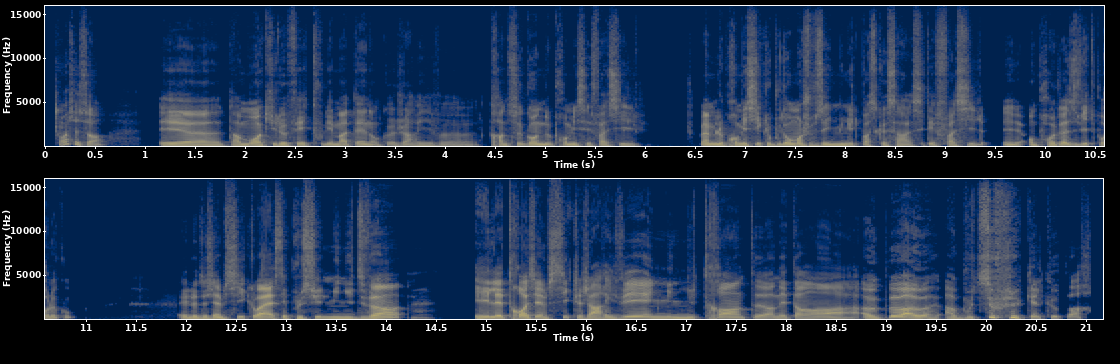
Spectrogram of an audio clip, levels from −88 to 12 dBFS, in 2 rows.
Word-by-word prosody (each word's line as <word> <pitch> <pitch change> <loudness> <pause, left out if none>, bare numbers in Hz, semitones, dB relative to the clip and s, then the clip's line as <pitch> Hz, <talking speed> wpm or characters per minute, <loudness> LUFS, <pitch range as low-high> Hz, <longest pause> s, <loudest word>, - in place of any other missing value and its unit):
Ouais - - -3
c'est - - -2
ça - - -5 0.5
et 130 -2 +2
heu, 125 -1 0
tu - - -10
as 125 - 0
moi 145 +4 +2
qui 145 -1 -5
le 130 -1 +1
fais 135 +1 -3
tous 125 - -16
les 120 0 -3
matins, 125 +2 -2
donc 120 +1 -8
heu, - - -7
j'arrive, 120 +2 -8
heu, 110 -2 -11 0.2
30 135 -2 -5
secondes, 140 -1 -1
le 115 - -3
1er 130 +2 -3
c'est 125 -1 -7
facile. 120 +4 -6 0.6
Même 135 0 +3
le 140 - +3
1er 155 +3 0
cycle 155 +1 -2
au - - -3
bout 125 - -7
d'un 135 - +3
moment 140 +1 +2
je 135 -1 -5
faisais 125 0 -3
1 125 - 0
minute 135 0 -2
parce 110 +3 -5
que 125 - -6
ça 120 -2 -5
c'était 115 -1 -8
facile 130 +9 -6
et 120 -1 -3
on 120 - -3
progresse 120 -2 -2
vite 165 +9 -4
pour 140 - -5
le 120 - -2
coup 230 - -14 1.0
et 125 - -3
le 130 - +1
2e 135 0 0
cycle 140 +2 -4
ouais, 125 -2 +9
c'est 120 0 -3
plus 140 +2 -3
1 150 -2 -1
minute 150 -2 -1
20 175 +7 +5 0.7
et 145 -2 +5
les 145 +1 +7
3es 160 0 +4
cycle, 180 +3 -5
j'arrivais 160 +5 +3
1 165 -1 -1
minute 170 +1 -1
30, 185 -1 +1
heu, 155 -2 0
en 145 +1 -2
étant 150 -2 0
à 130 - -4
un 150 +1 +1
peu 190 +4 +6
à, 170 -1 +7
heu, 150 -3 +3 0.2
à 135 +1 -2
bout 160 +5 -5
de 175 - -18
souffle 220 +1 +4
quelque 175 -1 -5
part. 180 0 -7
140 Hz, 225 wpm, -22 LUFS, 125-160 Hz, 1.0 s, ouais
